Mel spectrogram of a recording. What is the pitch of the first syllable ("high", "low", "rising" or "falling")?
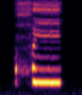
high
